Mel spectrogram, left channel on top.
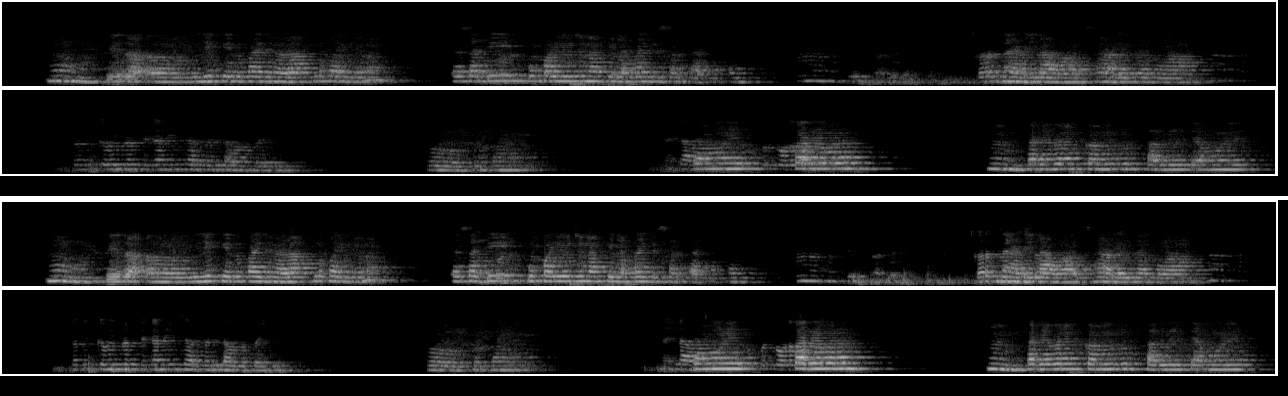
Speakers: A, on the right; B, on the right.
A: हम्म ते तर अह हे केलं पाहिजे ना राखलं पाहिजे ना त्यासाठी
B: बरोबर
A: उपाययोजना केल्या पाहिजे सरकारनं काही
B: हम्म तेच ना तेच करत
A: झाडे
B: नाही तस झाड,
A: लावा झाडे जगवा
B: हा कमीत कमी प्रत्येकाने एक झाड तरी लावलं पाहिजे.
A: हो ते तर आहे,
B: नाही लावत
A: त्यामुळे
B: लोक लोक तोडतात
A: पर्यावरण
B: फक्त.
A: हम्म पर्यावरण कमी होत चाललंय त्यामुळे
